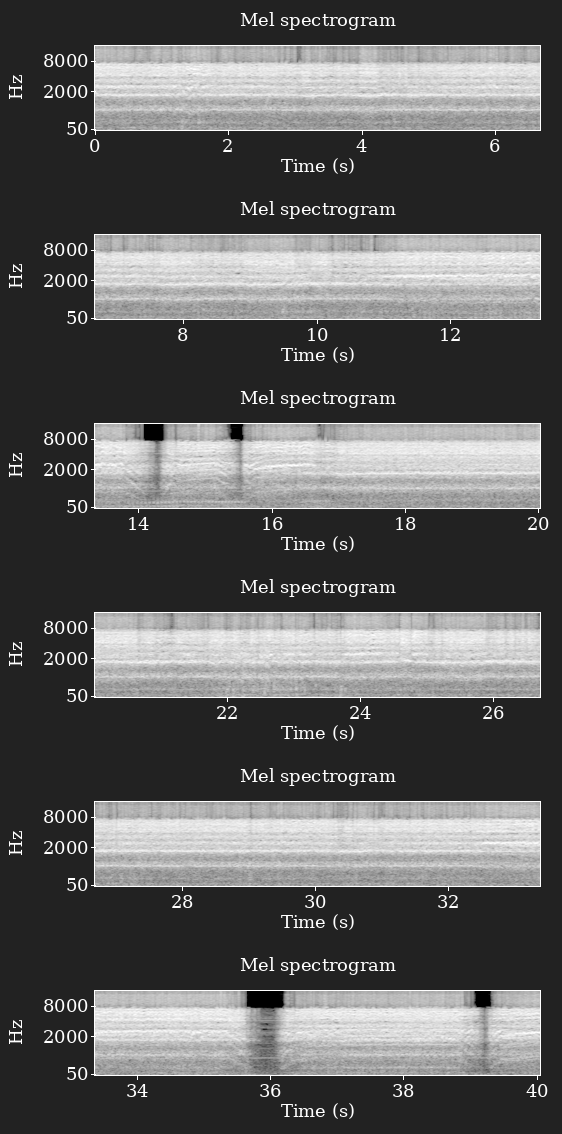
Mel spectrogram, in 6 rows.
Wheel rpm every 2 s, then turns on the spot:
230, 230, 230, 230, 220, 230, 200, 120, 190, 210, 220, 220, 230, 230, 230, 230, 220, 180, 160, 160.
14-16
